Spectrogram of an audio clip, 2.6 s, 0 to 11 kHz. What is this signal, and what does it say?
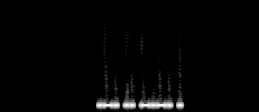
Morse code, heard as a keyed tone, about 44 wpm, 700 Hz. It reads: RICE
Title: Four Letter Words - 45wpm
